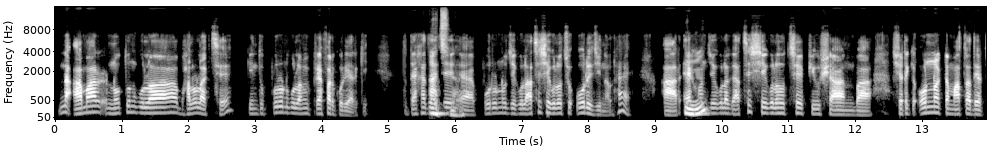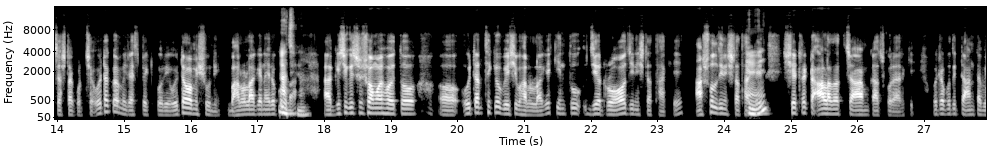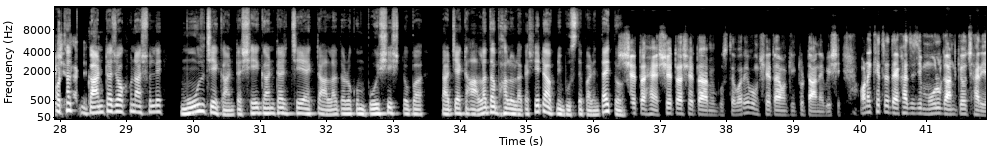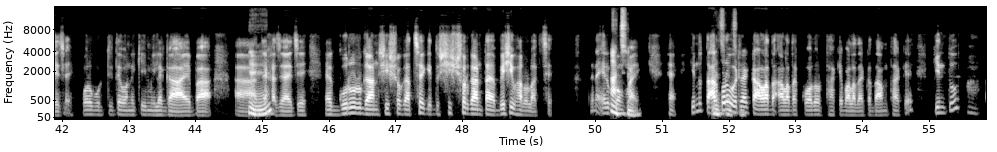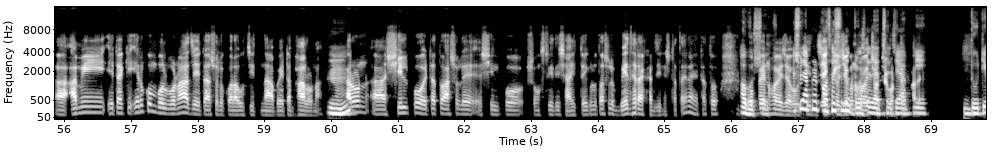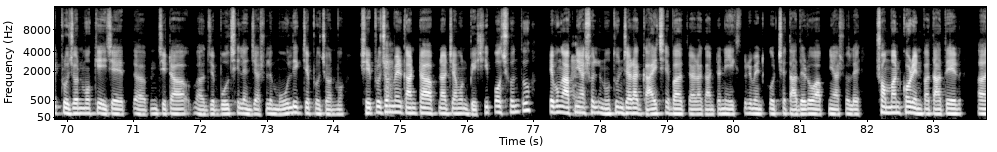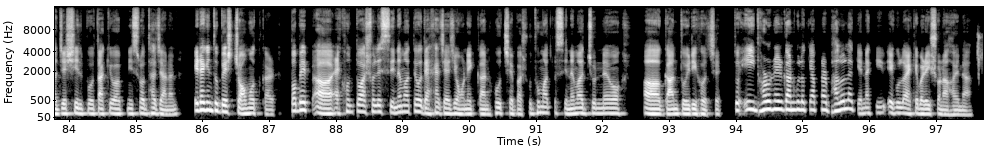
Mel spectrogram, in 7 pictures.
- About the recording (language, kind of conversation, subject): Bengali, podcast, গানের কথা নাকি সুর—আপনি কোনটিকে বেশি গুরুত্ব দেন?
- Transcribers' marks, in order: in English: "Prefer"; in English: "experiment"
